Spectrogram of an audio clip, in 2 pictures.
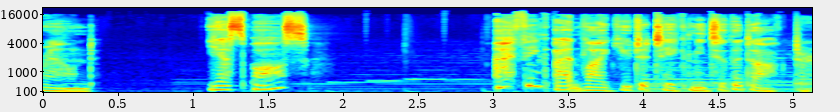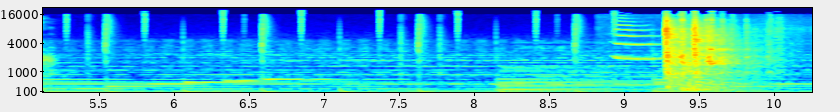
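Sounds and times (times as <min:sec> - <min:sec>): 
speech: 0:00.0 - 0:00.4, 0:01.1 - 0:02.0, 0:03.3 - 0:05.3
music: 0:00.9 - 0:10.2
door banging open: 0:09.0 - 0:10.2.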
